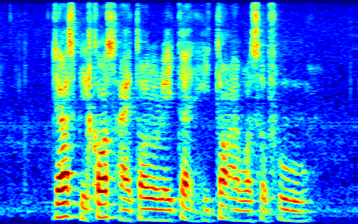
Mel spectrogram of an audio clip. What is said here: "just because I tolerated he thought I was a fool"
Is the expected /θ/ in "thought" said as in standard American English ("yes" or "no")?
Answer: no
